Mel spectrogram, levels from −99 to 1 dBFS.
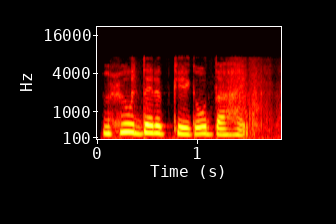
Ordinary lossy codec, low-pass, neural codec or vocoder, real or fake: none; 7.2 kHz; codec, 16 kHz, 8 kbps, FunCodec, trained on Chinese and English, 25 frames a second; fake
